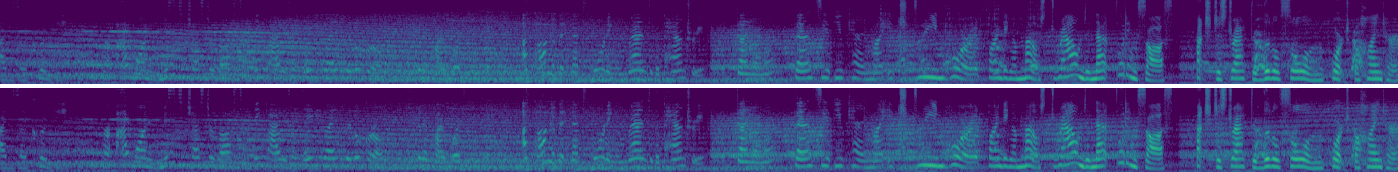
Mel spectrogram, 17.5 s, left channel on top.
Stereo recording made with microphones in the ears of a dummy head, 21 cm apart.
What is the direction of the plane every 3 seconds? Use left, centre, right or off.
left, left, centre, right, right, right.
